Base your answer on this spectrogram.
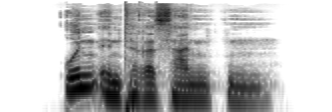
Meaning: inflection of uninteressant: 1. strong genitive masculine/neuter singular 2. weak/mixed genitive/dative all-gender singular 3. strong/weak/mixed accusative masculine singular 4. strong dative plural
- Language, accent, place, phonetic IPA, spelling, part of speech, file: German, Germany, Berlin, [ˈʊnʔɪntəʁɛˌsantn̩], uninteressanten, adjective, De-uninteressanten.ogg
